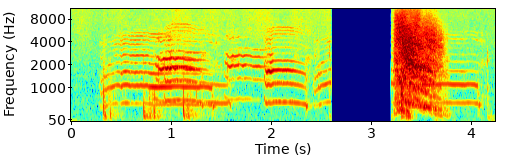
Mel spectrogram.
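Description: A Minecraft cat meows several times in a row, close and clear, with harmonic mewing calls followed after a brief silence by one louder, harsher cry.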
